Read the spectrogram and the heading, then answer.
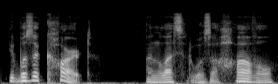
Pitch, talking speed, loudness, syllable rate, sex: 120 Hz, 195 wpm, -19 LUFS, 5.3 syllables/s, male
